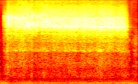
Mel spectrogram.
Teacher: it's got its tongue sort of at the back of the teeth, and it's pushing the air through the top teeth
